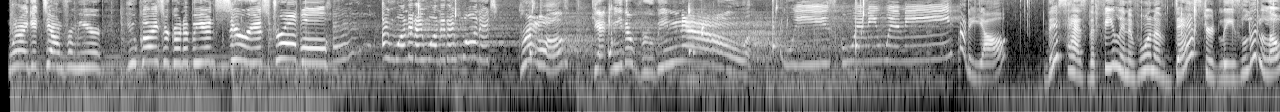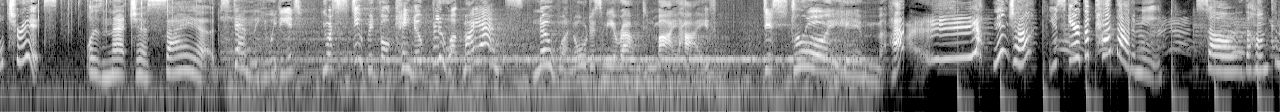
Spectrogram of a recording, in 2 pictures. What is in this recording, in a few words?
english american animation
